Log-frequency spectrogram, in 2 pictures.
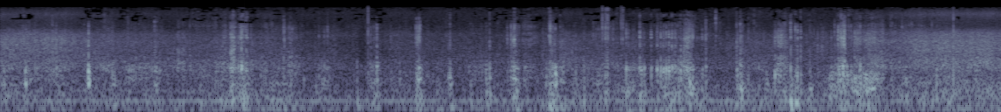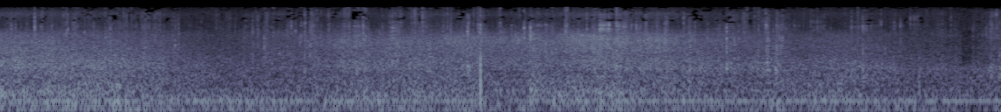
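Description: Shoreline ambience: a run of irregular crackling clicks over the first several seconds, then a soft hiss of small waves washing in and out that swells and fades twice, over a faint steady low hum.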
